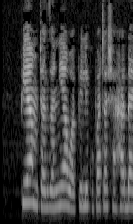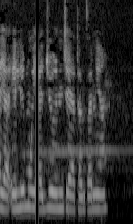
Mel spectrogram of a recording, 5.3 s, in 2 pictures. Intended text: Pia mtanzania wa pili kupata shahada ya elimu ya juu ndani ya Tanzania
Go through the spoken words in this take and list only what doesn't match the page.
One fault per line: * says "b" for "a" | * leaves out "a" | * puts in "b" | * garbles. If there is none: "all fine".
* says "nje" for "ndani"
